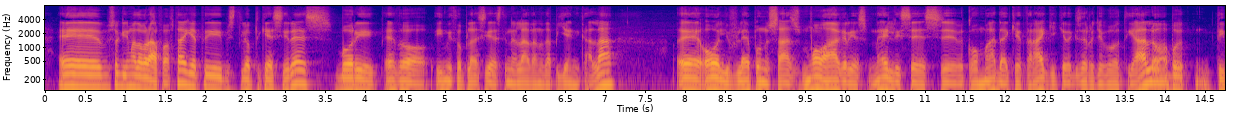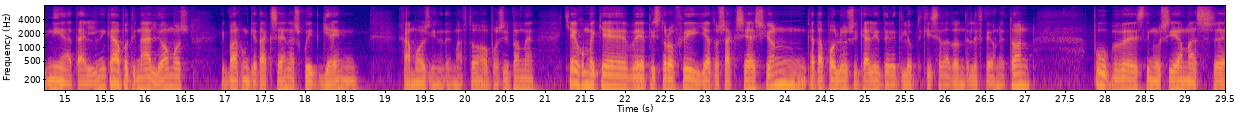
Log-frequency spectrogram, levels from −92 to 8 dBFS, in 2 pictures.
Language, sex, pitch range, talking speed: Greek, male, 80-105 Hz, 145 wpm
